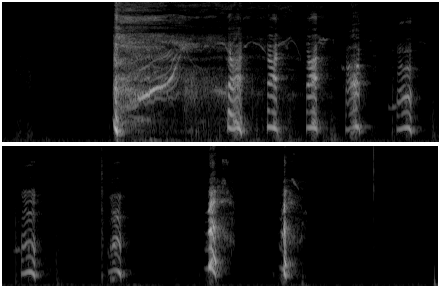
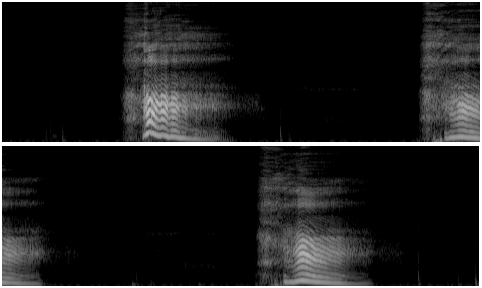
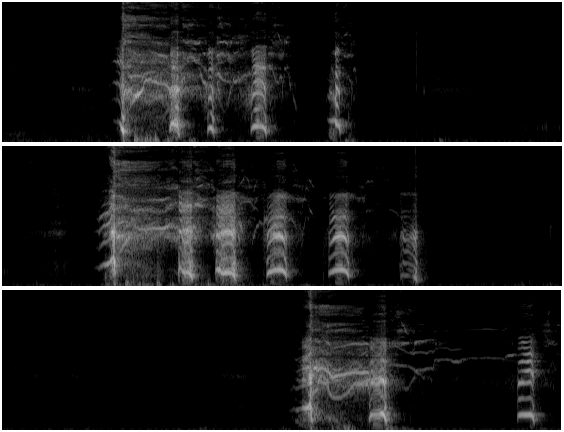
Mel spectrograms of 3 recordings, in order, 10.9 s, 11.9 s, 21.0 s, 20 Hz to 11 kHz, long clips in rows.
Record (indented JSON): {
  "cough_length": "10.9 s",
  "cough_amplitude": 9002,
  "cough_signal_mean_std_ratio": 0.33,
  "exhalation_length": "11.9 s",
  "exhalation_amplitude": 11399,
  "exhalation_signal_mean_std_ratio": 0.31,
  "three_cough_length": "21.0 s",
  "three_cough_amplitude": 10589,
  "three_cough_signal_mean_std_ratio": 0.35,
  "survey_phase": "beta (2021-08-13 to 2022-03-07)",
  "age": "65+",
  "gender": "Male",
  "wearing_mask": "No",
  "symptom_cough_any": true,
  "symptom_runny_or_blocked_nose": true,
  "symptom_sore_throat": true,
  "symptom_fatigue": true,
  "symptom_onset": "5 days",
  "smoker_status": "Ex-smoker",
  "respiratory_condition_asthma": false,
  "respiratory_condition_other": true,
  "recruitment_source": "Test and Trace",
  "submission_delay": "1 day",
  "covid_test_result": "Positive",
  "covid_test_method": "RT-qPCR"
}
